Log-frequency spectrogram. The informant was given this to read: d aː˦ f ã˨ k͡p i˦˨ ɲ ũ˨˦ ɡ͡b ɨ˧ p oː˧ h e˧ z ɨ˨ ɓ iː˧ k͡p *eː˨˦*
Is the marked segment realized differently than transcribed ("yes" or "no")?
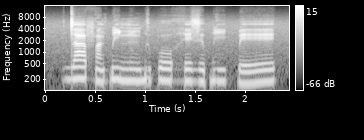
no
